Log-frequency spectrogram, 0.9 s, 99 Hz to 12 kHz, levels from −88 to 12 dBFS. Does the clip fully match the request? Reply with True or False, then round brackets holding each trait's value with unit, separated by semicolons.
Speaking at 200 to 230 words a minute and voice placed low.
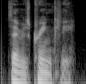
True (210 wpm; 90 Hz)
